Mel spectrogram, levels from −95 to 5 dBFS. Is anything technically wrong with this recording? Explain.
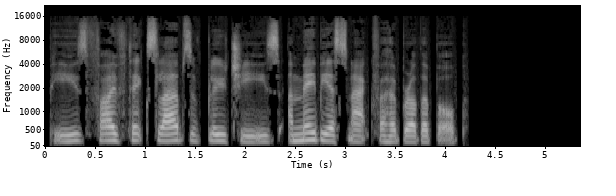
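Yes. Throughout the speech there is a grainy, gritty distortion that rides on the voice and shifts with it. The quiet tails of syllables roughen and sputter, and the softest moments drop to dead silence instead of a smooth noise floor. This is likely low bit depth without dither: the audio appears to have been rounded to very few levels, consistent with about 9 bits, so the error tracks the signal, sitting roughly 40 dB below it. On a waveform, quiet passages look stepped. A spectrogram shows harmonic-like distortion following the speech, with no steady broadband noise in the gaps.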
